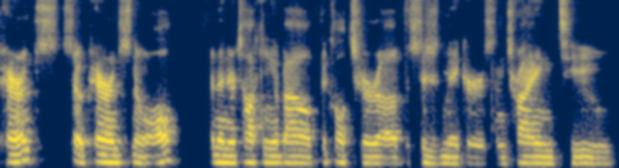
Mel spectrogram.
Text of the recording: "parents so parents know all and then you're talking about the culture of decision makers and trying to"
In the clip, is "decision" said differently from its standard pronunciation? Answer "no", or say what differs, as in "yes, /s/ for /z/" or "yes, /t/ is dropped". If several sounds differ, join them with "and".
no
